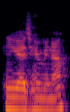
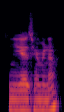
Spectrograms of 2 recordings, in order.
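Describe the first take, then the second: First: Ventriloquist, lips not moving; talking with mouth closed. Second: Said in the usual way. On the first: Shown as a demonstration. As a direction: speak without moving your lips. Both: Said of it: "talk without moving my lips".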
